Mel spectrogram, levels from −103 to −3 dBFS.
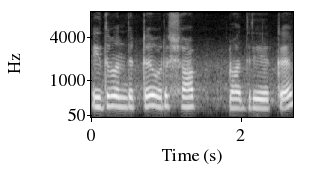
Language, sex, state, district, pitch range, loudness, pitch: Tamil, female, Tamil Nadu, Kanyakumari, 215-245 Hz, -15 LUFS, 230 Hz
